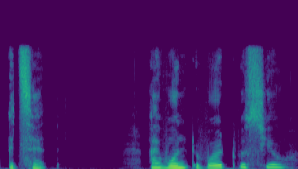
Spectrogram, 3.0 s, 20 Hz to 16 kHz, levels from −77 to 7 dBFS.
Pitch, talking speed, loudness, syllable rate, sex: 215 Hz, 160 wpm, -18 LUFS, 5.0 syllables/s, female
